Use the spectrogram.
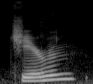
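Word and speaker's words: Jarl: Jarm, that's how you say that I've been saying it wrong the whole time that I have been playing this game. I don't like how Jerum sounds, but sure. It sounds like germ.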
